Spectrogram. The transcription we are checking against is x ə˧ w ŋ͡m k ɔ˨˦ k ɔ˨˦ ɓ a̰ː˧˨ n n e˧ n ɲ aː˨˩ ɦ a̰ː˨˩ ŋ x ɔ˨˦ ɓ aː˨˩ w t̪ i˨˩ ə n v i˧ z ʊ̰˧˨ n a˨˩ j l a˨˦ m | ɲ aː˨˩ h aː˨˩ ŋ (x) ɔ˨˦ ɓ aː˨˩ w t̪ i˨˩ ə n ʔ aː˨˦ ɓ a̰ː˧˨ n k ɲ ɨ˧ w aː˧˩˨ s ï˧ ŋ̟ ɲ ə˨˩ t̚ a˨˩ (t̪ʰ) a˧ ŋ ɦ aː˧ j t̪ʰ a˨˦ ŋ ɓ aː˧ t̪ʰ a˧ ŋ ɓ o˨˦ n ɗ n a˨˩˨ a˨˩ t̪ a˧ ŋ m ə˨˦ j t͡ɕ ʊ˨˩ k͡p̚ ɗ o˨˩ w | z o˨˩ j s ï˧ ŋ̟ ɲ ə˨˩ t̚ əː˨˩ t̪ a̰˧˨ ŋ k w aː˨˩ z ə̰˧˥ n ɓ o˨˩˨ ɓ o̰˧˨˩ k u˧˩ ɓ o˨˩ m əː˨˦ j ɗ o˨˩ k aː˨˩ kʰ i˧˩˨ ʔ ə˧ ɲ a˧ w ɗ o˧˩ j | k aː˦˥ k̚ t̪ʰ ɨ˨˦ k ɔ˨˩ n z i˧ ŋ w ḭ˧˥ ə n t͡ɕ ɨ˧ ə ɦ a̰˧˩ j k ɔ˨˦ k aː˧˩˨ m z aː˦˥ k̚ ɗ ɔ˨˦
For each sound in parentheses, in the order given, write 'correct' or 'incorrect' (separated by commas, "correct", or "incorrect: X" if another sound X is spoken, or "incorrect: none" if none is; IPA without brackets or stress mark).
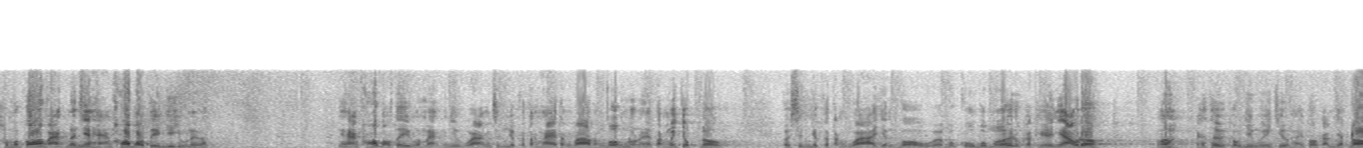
correct, incorrect: t̪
